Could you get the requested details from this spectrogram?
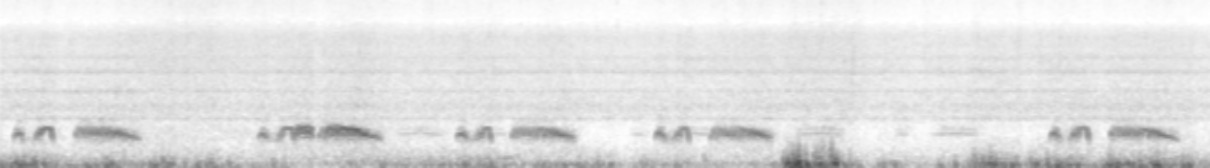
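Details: Fast-cooing spotted dove, thổ khàng type, repeating a brisk phrase of two clipped notes and a longer falling coo about every two seconds, with steady low-frequency background noise and one thump.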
